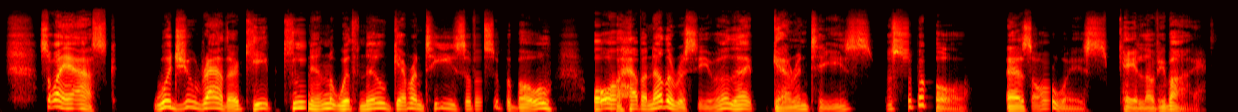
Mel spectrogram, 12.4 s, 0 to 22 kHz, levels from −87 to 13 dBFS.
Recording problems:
choppy; very; from 3 to 6 s and from 9 to 11 s; 10% of the speech affected

